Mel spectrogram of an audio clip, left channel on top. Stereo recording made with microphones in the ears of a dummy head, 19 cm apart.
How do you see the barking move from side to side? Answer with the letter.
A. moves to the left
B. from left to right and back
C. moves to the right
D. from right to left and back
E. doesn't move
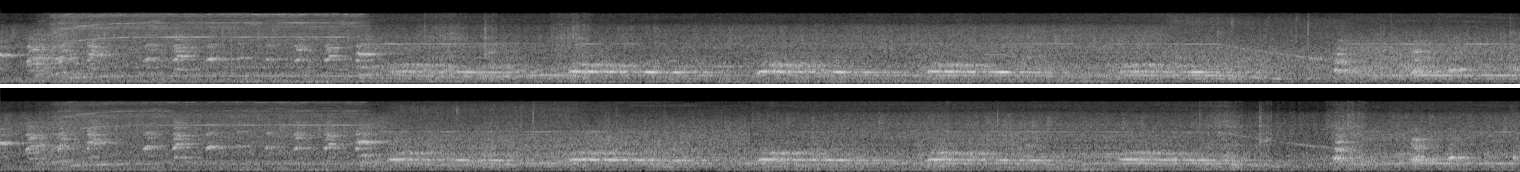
D.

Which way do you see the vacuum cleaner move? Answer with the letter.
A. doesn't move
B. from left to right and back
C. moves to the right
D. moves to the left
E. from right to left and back
B.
